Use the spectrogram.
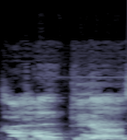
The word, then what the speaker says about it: Cahokia: Just to correct you, it's spelled Cahokia. For anybody who's going to say something, somebody going to say something from South, it's Cahokia, Cahokia.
